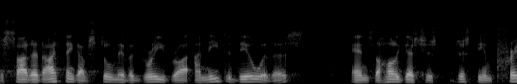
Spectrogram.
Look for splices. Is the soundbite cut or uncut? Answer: uncut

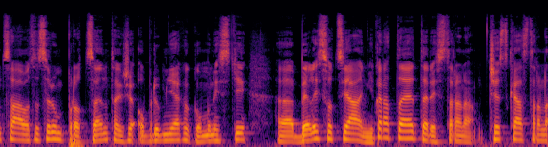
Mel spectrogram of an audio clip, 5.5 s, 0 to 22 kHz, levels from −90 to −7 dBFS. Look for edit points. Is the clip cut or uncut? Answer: cut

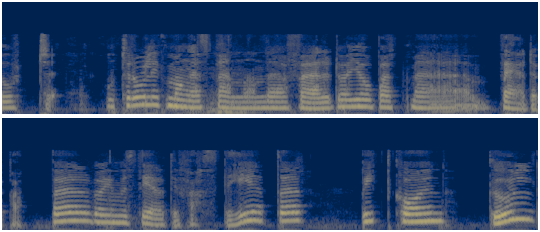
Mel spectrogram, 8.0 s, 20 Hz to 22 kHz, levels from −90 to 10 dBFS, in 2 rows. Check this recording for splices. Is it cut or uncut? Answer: uncut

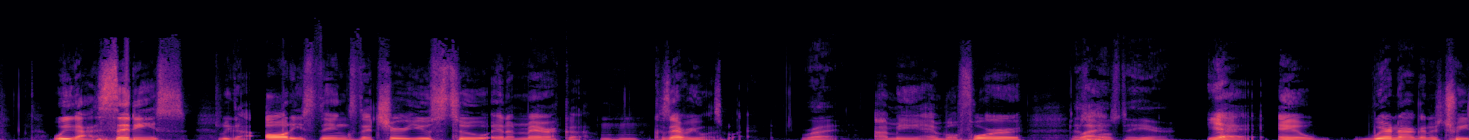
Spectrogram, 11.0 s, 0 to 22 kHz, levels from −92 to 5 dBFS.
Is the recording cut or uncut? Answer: cut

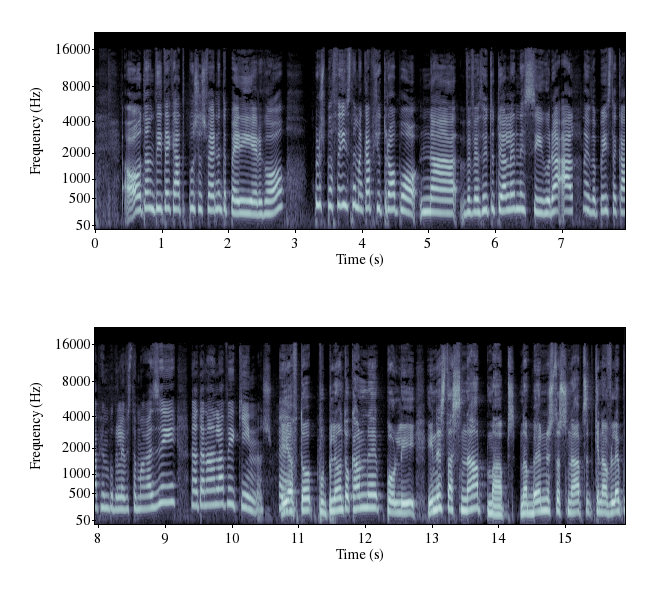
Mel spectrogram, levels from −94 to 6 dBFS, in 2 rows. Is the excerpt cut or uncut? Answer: cut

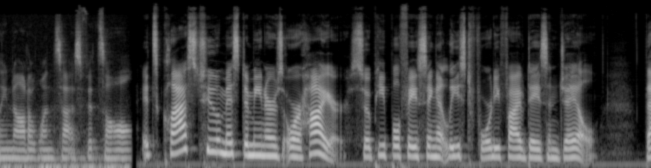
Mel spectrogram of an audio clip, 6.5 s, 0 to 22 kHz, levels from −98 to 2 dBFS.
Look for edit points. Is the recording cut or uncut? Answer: cut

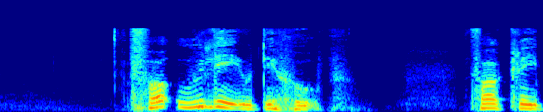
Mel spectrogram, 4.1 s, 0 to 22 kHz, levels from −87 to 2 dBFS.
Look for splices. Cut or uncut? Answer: uncut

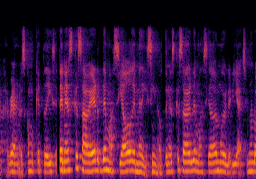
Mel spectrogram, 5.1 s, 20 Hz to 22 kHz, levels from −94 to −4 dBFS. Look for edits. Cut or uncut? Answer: cut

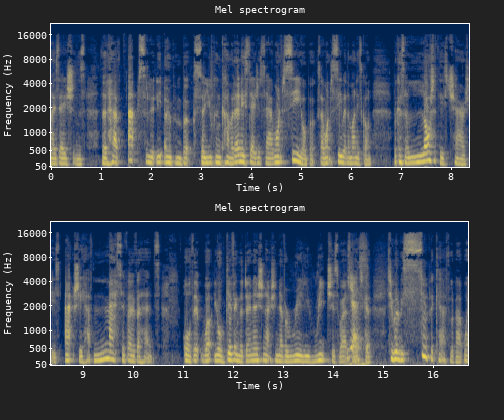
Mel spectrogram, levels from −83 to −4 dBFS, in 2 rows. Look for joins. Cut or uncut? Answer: uncut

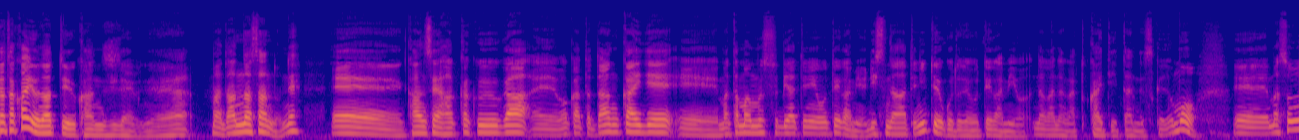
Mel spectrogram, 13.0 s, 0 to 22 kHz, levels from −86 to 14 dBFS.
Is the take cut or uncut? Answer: cut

